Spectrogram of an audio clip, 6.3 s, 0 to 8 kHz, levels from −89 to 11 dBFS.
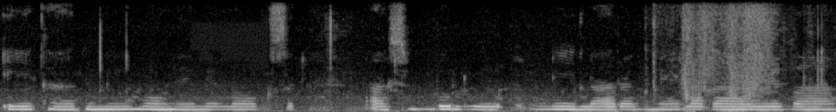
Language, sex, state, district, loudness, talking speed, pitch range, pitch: Bhojpuri, female, Uttar Pradesh, Deoria, -17 LUFS, 55 wpm, 200-210 Hz, 200 Hz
